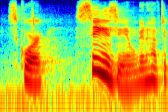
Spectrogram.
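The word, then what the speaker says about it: Scorsese: Oh, including a richly textured tribute to Vincent Van Go, who is played by Martin Score Sea. Now that we know how to say his name correctly, score sees.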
